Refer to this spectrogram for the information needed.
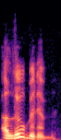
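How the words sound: It is said with an American pronunciation. "I'm an American, so I say aluminum"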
